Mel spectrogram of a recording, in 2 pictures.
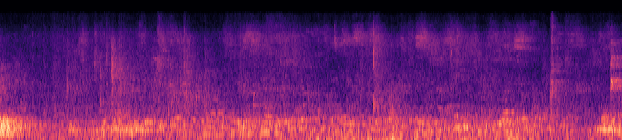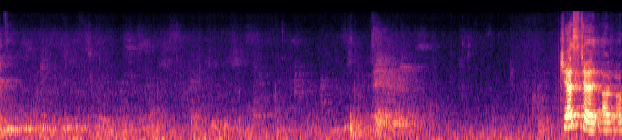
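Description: A crowd of men and women murmur and chat softly in an echoing hall.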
